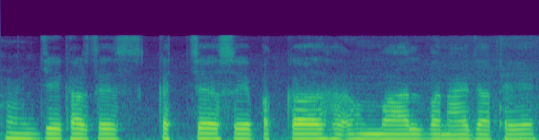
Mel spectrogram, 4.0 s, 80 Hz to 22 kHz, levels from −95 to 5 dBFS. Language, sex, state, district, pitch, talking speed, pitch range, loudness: Chhattisgarhi, male, Chhattisgarh, Rajnandgaon, 130 Hz, 160 wpm, 130-135 Hz, -15 LUFS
